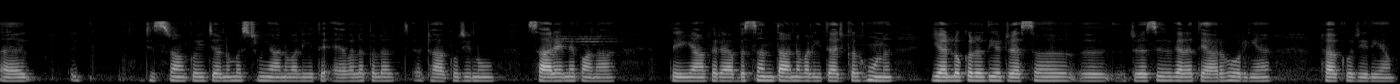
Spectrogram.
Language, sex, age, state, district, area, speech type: Punjabi, female, 45-60, Punjab, Amritsar, urban, spontaneous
